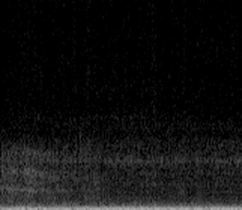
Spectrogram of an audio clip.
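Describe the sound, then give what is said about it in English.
A car engine rumbles loudly and steadily outside as someone drives by carelessly, a deep throbbing drone with layered low tones that holds at an even level for the whole moment, with no voices. “Sounded like somebody out there was driving like a moron.”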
